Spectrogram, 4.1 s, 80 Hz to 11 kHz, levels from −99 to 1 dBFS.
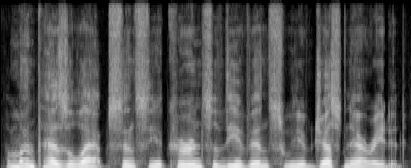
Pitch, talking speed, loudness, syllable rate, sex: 155 Hz, 205 wpm, -16 LUFS, 5.8 syllables/s, male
